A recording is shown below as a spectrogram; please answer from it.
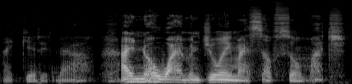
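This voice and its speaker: A man's voice: fairly low pitch, animated, normal speed, vocal fry. A man voicing a deranged, monstrous young man who rants with gleeful, bloodthirsty intensity in an anime-style story. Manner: ranting, madly intense.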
